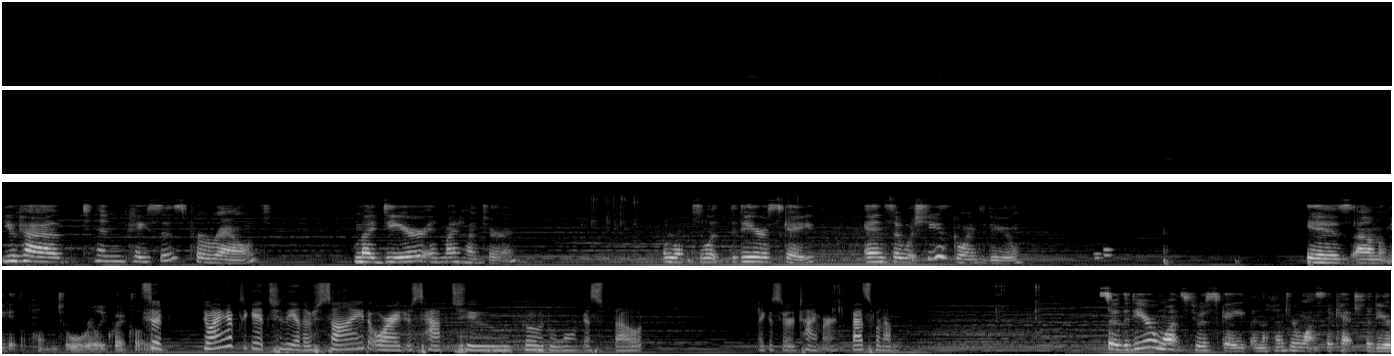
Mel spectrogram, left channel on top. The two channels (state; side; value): silent; left; 57 dB below the other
